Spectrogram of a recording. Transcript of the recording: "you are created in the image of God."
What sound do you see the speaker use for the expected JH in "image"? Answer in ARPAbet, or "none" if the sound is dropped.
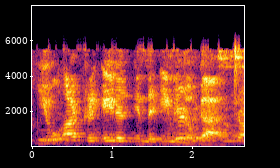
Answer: none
